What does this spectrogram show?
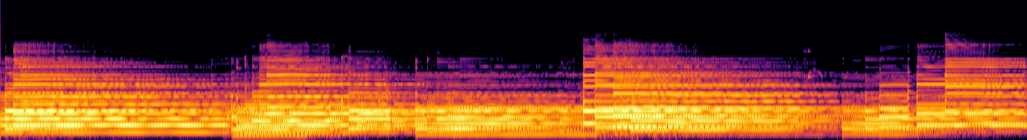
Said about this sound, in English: So again, just a little touch of delay and a little bit of vibrato, and suddenly that sound is much richer,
